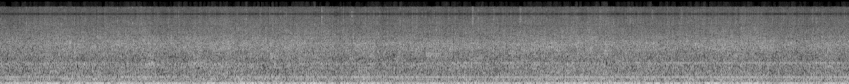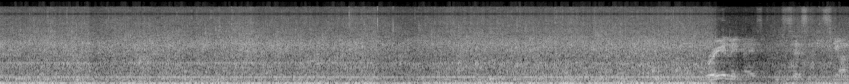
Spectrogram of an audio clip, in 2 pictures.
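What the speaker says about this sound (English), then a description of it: "I've got the 1/8 screen on the rock crusher right now" Rock crusher fitted with a 1/8 screen crushing gold ore from the Jessie mine: a loud continuous mechanical grinding roar with a steady motor hum throughout, near and unbroken.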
